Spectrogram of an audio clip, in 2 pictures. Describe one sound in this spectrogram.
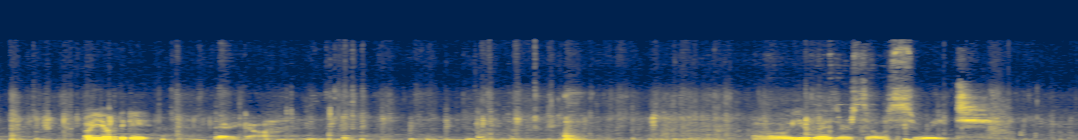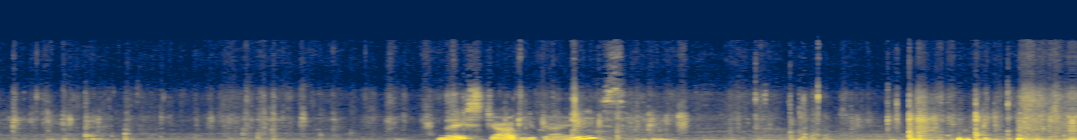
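Paws patter and scuffle on soft mats.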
